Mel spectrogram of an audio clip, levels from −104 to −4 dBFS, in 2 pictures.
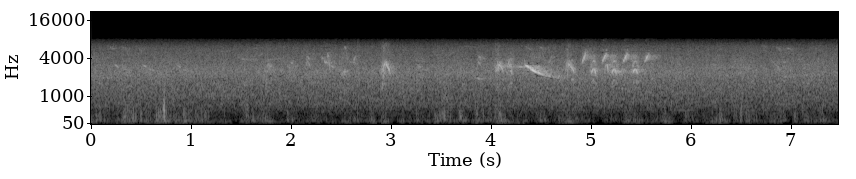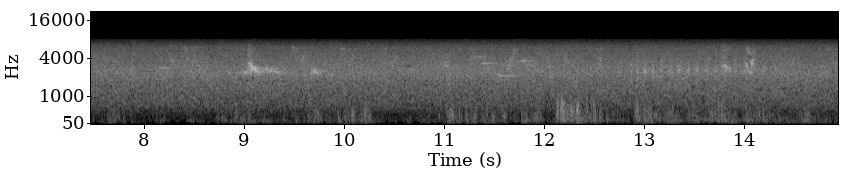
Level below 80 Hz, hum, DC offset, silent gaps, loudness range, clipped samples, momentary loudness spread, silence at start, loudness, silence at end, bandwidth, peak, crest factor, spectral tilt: under -90 dBFS; none; under 0.1%; none; 9 LU; under 0.1%; 13 LU; 0 s; -38 LUFS; 0 s; 8.4 kHz; -16 dBFS; 24 dB; 1.5 dB/octave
